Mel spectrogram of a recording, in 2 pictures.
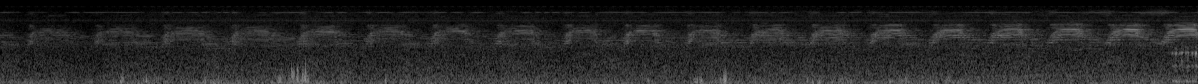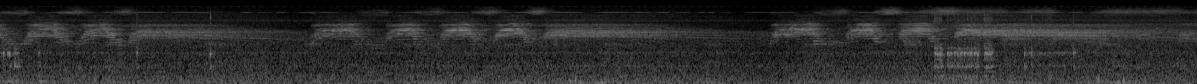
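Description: Robust cicada (minminzemi) singing its pulsed 'min-min-min' song, about two notes a second, which quickens and runs together into a drawn-out buzz, then starts again; this happens twice.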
